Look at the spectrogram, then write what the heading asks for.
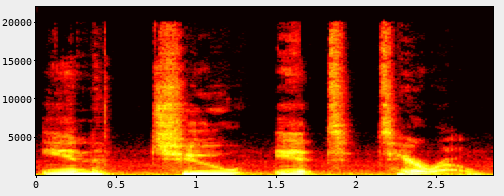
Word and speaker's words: Into It Tarot: Okay, I always pronounce that really slow because literally it's in the number 2, it tarot. Okay, Into It Tarot. And when you say it fast, into it, it sounds like you're saying something other than how it's written.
